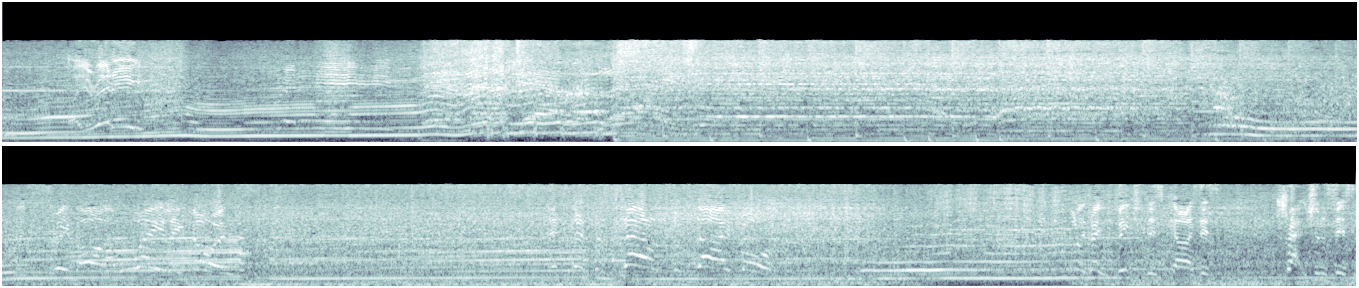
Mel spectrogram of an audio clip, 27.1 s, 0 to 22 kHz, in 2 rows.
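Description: A Ferrari F430 roadster engine revs hard for a launch-control start, then pulls away through rising and falling gear-change sweeps. It is loud, close and continuous, with speech partly over it.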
